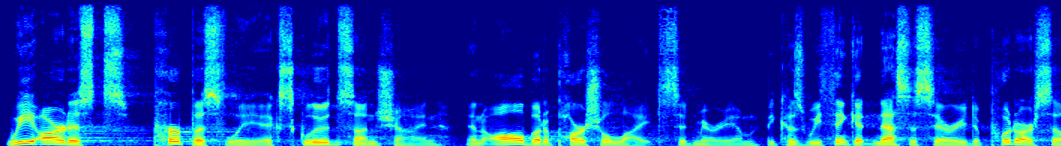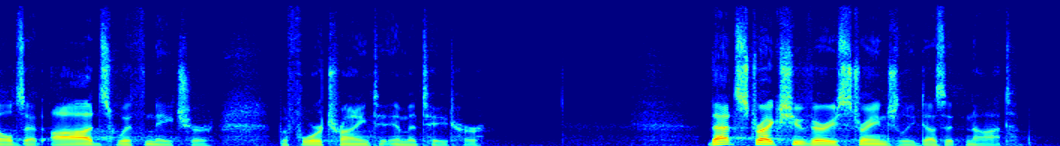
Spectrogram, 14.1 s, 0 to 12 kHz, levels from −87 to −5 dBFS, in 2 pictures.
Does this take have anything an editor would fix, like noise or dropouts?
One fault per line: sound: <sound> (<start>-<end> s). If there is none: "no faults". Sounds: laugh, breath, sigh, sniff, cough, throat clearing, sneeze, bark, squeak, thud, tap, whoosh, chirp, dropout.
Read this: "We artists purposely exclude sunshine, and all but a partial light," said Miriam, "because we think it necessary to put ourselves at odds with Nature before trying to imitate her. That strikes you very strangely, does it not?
no faults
